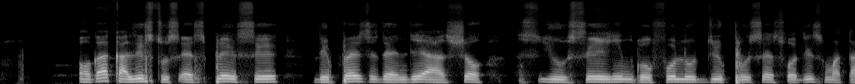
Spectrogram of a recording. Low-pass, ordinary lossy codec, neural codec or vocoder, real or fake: none; none; autoencoder, 48 kHz, 32 numbers a frame, DAC-VAE, trained on Japanese speech; fake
